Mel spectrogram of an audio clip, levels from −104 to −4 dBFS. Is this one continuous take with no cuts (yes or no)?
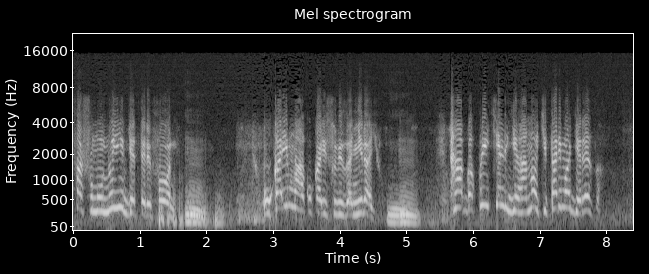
yes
